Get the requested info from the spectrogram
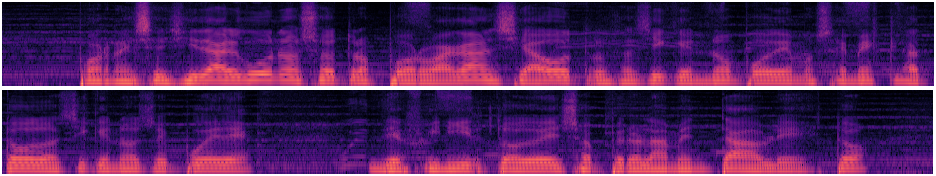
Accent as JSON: {"language": "Spanish", "country": "Argentina", "said": "En definitiva, somos todos argentinos."}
